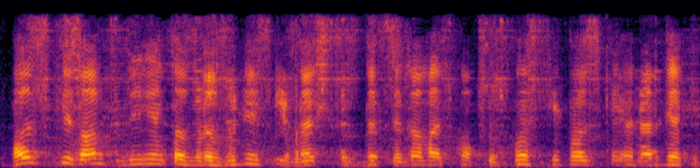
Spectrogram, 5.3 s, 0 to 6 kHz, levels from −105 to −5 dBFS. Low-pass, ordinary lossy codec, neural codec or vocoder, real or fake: 5.4 kHz; MP3, 48 kbps; codec, 44.1 kHz, 1.7 kbps, Pupu-Codec; fake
